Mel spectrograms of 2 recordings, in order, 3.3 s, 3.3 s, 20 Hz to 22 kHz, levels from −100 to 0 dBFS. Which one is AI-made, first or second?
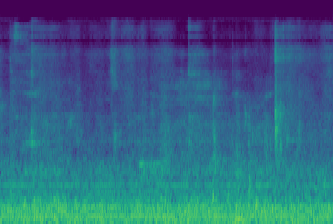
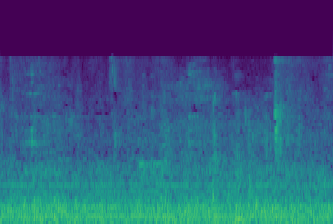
first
